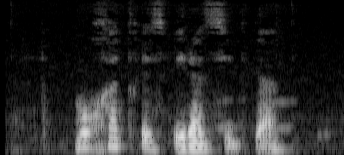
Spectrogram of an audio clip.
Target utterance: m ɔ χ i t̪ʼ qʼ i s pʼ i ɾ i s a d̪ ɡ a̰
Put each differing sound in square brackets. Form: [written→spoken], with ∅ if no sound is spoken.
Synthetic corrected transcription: m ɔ χ [i→a] t̪ʼ qʼ i s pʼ i ɾ [i→a] s [a→i] d̪ ɡ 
